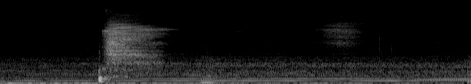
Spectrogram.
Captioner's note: sighing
